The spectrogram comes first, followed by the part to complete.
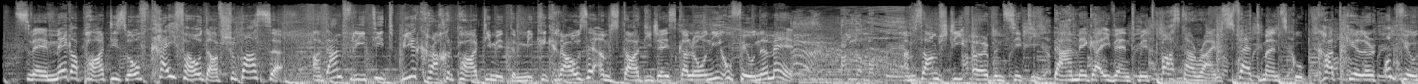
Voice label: Commercial, CH-D; Megapartys Festhalle Bern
